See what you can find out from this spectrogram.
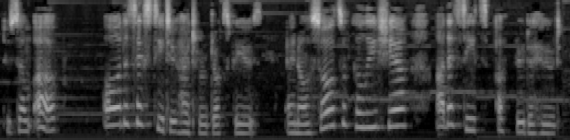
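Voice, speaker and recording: A woman playing a wise bodhisattva teacher in a scripture audio drama, calmly and deliberately expounding doctrine. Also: on the high side, poor audio. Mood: calm, instructive. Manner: slow, deliberate, instructive. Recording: background music under the voice. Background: music.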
